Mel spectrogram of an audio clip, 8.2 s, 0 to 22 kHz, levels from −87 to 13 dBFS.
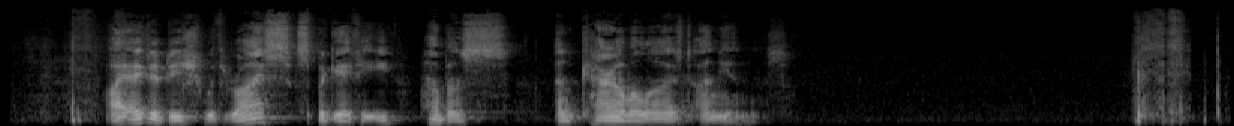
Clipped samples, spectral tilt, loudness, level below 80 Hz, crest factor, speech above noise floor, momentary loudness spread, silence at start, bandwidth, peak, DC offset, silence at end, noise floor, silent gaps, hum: under 0.1%; -3.5 dB/octave; -32 LUFS; -82 dBFS; 24 dB; 39 dB; 19 LU; 0.5 s; 16 kHz; -10 dBFS; under 0.1%; 0.3 s; -70 dBFS; none; none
